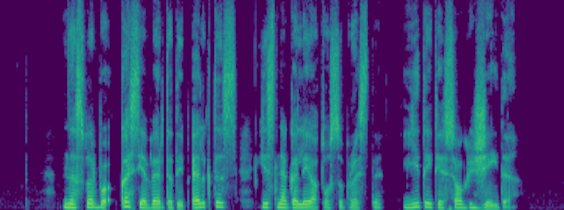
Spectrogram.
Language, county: Lithuanian, Panevėžys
